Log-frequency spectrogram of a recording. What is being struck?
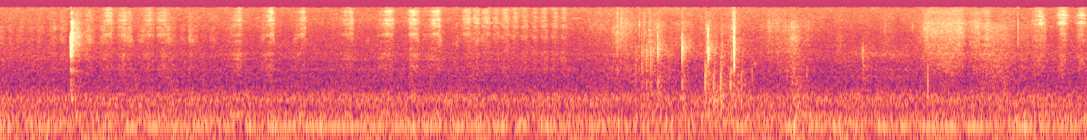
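Pencil on a sheet of drawing paper.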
